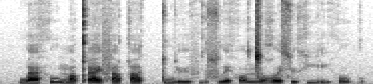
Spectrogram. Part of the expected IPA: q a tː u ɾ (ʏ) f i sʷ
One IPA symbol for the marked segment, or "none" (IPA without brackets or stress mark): ʏ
